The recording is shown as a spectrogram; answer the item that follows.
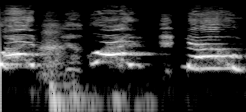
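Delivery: put-on very high, blood-curdling shriek of disbelief. Retelling a girl getting a call about a death: imitating someone screaming. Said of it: "she's screaming at the top of her lungs".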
